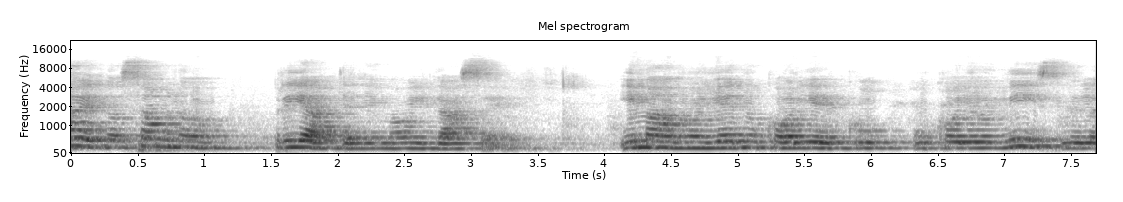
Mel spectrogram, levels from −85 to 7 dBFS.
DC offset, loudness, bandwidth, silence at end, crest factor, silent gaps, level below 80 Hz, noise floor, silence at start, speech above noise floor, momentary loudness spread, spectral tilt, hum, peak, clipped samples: under 0.1%; -21 LUFS; 11 kHz; 0 s; 20 dB; none; -86 dBFS; -50 dBFS; 0 s; 30 dB; 14 LU; -6.5 dB/octave; none; -2 dBFS; under 0.1%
